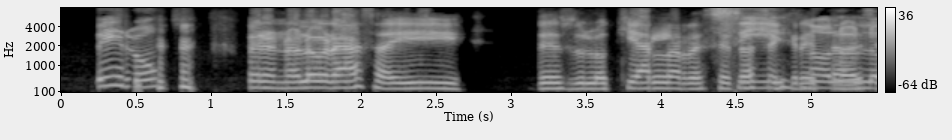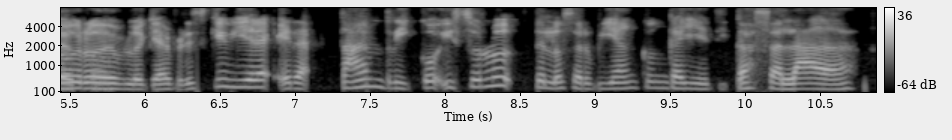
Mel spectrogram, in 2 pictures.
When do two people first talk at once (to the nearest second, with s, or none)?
4 s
